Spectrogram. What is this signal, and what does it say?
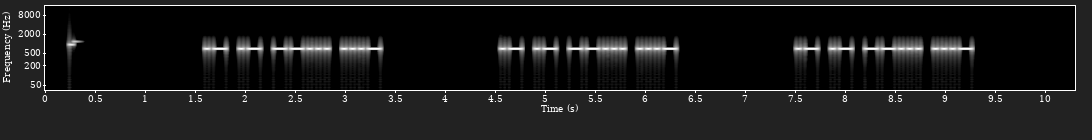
Morse code, heard as a keyed tone, about 28 wpm, 700 Hz. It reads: AA7V AA7V AA7V
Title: Call Signs Repeated 2x - 28wpm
